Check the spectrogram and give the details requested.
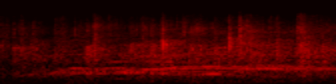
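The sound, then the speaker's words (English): A crowd at a World Evangelistic Ministry gathering claps for Jesus steadily, a dense wash of many hands at a fairly even, moderate loudness throughout, with a faint sustained tone beneath it. “Give Jesus a hand clap.”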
